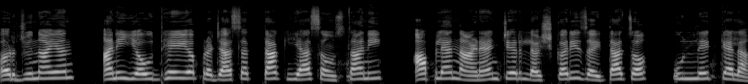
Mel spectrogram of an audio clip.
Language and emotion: Goan Konkani, neutral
